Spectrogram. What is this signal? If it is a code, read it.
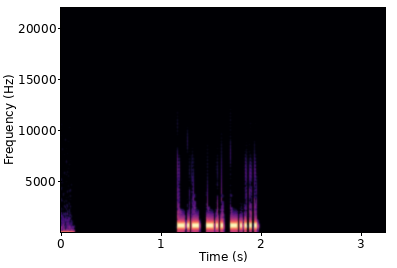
Morse code, heard as a keyed tone, about 52 wpm, 700 Hz. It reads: KD6
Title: USA Call Sign Prefixes - Repeated 2x - 50wpm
